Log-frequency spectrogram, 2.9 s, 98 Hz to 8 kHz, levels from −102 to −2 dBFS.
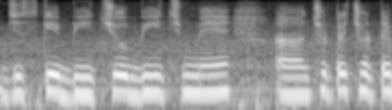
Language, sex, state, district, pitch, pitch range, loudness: Hindi, female, Haryana, Rohtak, 195 Hz, 185-205 Hz, -13 LUFS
